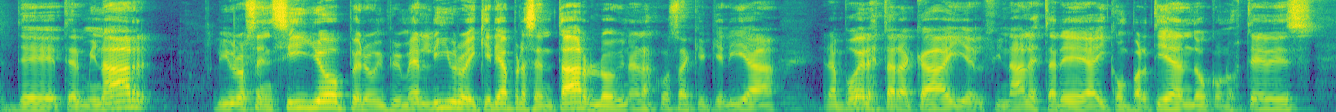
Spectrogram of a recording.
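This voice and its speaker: A middle-aged man with a Caribbean Spanish accent giving a conversational, halting sermon as a guest pastor, addressing the congregation directly. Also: medium pitch, steady tone, fairly bright tone. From New Jersey, of Caribbean family. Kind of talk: live sermon, personal testimony. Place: church, speaking to a congregation.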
